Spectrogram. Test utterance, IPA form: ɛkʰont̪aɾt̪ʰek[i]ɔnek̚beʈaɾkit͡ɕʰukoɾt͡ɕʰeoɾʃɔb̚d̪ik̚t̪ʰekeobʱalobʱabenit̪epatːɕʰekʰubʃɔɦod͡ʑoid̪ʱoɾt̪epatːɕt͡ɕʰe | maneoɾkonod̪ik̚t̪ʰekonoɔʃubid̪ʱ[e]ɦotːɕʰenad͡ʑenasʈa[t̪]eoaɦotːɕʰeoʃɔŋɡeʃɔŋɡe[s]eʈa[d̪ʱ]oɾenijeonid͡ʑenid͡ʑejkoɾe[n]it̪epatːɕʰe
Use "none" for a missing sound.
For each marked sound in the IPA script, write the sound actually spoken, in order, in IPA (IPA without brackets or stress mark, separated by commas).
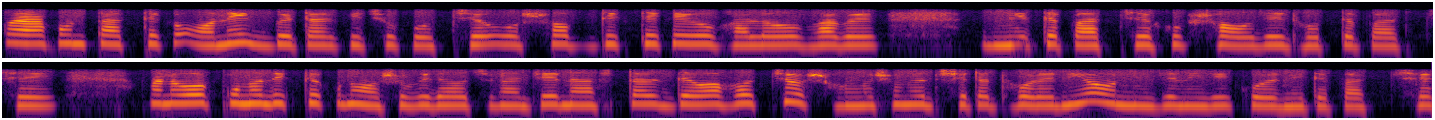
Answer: e, a, d̪, ʃ, d̪ʱ, n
